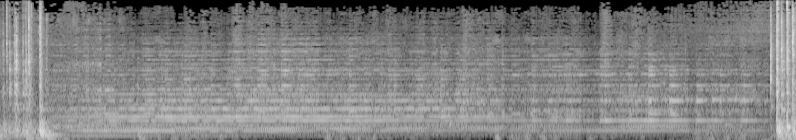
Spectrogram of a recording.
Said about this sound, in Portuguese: Porque a outra coisa que eu tenho para falar dessa música é que o fim dela tem uns efeitinhos meio que uns sons manipulados, reversos.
